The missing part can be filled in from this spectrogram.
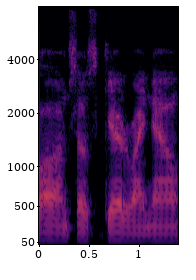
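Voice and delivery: dry, flat, deadpan sarcastic monotone. Reacting to a complaint about jump scares: sarcastic flat tone. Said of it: "Can't you see by the tone of my voice?".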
